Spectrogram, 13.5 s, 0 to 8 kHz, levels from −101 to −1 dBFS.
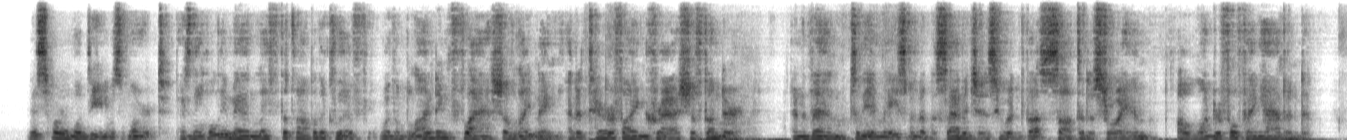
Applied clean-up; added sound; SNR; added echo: neural mask model DeepFilterNet 3.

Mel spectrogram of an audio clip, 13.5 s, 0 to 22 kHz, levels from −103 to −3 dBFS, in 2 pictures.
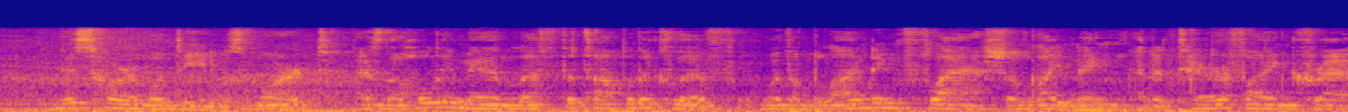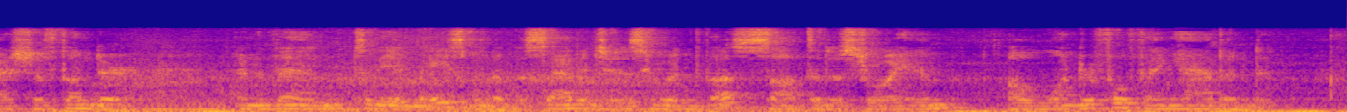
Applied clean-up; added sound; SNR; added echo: none; Car; 12 dB; reverberation time 0.4 s.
